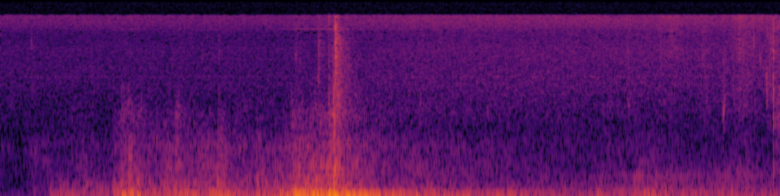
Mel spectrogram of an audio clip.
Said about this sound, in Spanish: está con todo, ¿no? Tardó unos segundos, pero bueno, ya volviendo al tema, ya si vuelve a tronar, ya no te voy a poner que lo escuches.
